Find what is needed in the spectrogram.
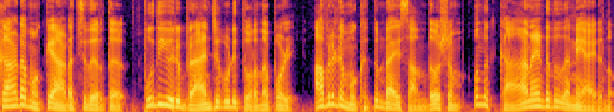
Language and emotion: Malayalam, happy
